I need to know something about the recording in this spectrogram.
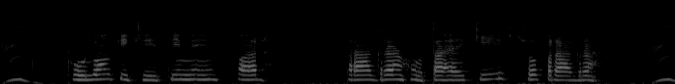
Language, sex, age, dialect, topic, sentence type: Hindi, female, 18-24, Garhwali, agriculture, question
